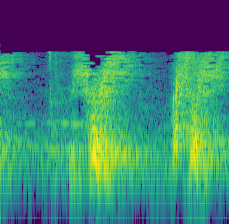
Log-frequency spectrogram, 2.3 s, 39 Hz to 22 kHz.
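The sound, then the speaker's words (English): A person imitates the sound of women in India beating laundry on big stones in the early morning: two sharp, swishing slaps about a second apart, fairly loud, with no talking. “And so if you've ever been to India, I would wake up at like 4:30 in the morning, I'd hear the roosters, and then I would always hear this slapping sound.”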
